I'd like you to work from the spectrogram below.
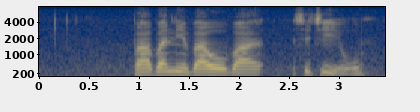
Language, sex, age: Northern Sotho, male, 25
